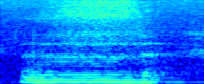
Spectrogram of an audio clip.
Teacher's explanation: It's very similar to the /f/ consonant sound, but this time it's a little bit longer, and with lots of vibration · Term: /v/ consonant sound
